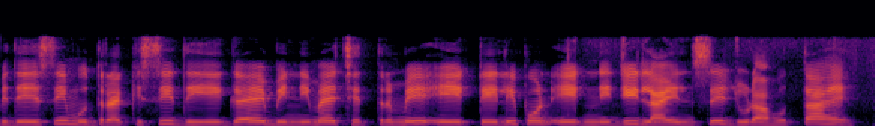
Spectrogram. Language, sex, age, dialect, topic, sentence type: Hindi, female, 18-24, Awadhi Bundeli, banking, statement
